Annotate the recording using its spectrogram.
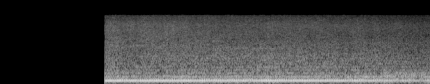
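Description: Water splashes against a moving boat's hull.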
